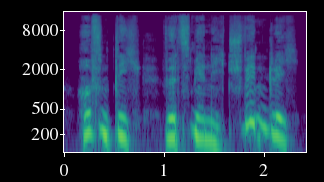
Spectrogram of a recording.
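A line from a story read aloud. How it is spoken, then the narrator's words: Elephant calling out. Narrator (German): rief der Elefant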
